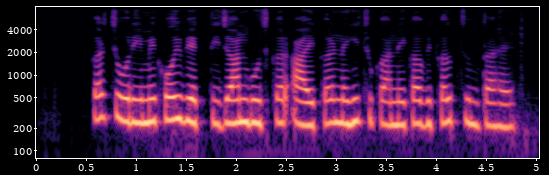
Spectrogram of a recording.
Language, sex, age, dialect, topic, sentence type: Hindi, female, 18-24, Hindustani Malvi Khadi Boli, banking, statement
